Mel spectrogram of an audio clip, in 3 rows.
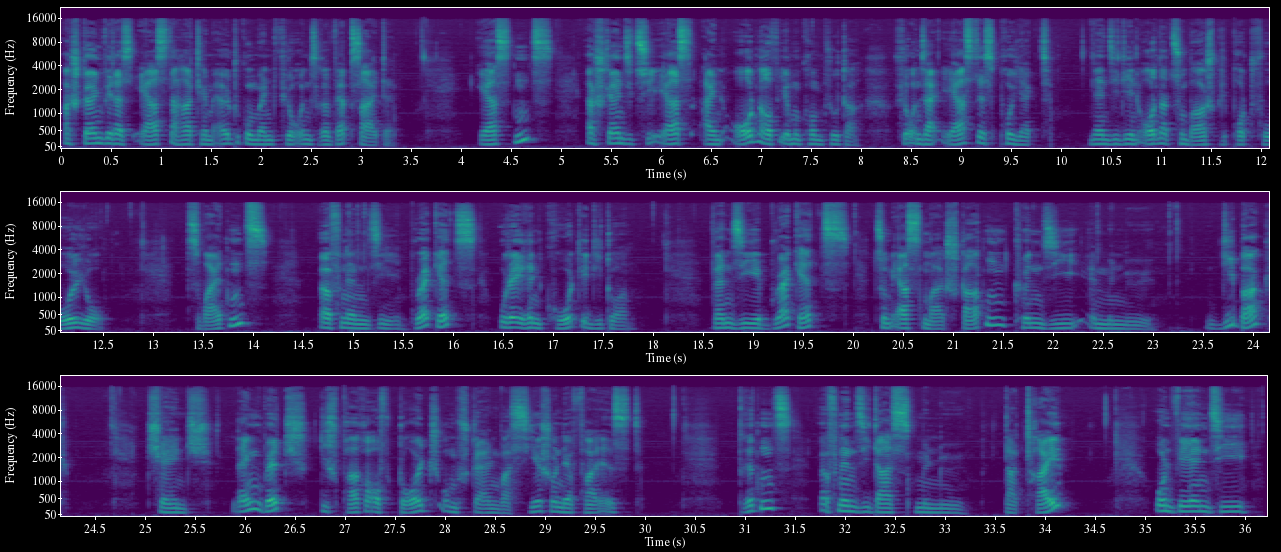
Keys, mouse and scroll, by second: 15.0 click, 20.1-22.7 drag, 23.2 click.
